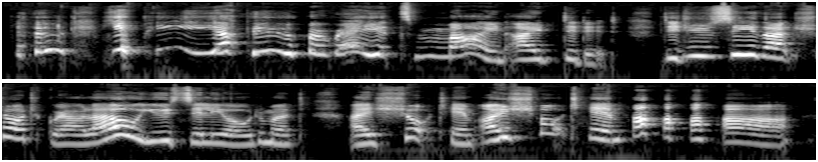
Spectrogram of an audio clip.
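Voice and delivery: high, loud gloating cheers; gleeful cheering. A narrator's reading. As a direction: whoop like a cruel winner. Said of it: "The hunter screamed and cheered".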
